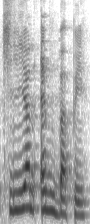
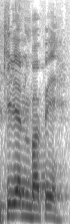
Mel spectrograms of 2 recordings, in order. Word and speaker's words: Kylian Mbappé: J'insiste sur la prononciation. Okay. Il y a énormément de Français qui vous appellent Kylian Mbappé. Est-ce que c'est comme ça qu'il faut prononcer? Non. Ah, non. Mais voilà. Bon, j'aurais beaucoup de travail si je devais corriger tout le monde. C'est Kylian Mbappé.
